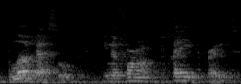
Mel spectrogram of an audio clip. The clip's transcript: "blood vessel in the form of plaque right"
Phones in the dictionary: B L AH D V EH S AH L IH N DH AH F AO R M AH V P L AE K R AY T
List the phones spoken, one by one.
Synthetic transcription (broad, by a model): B L AH D V EH S AH L IH N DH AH F AO R M AH V P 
